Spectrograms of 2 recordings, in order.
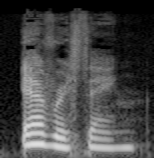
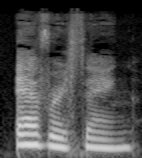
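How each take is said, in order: Both takes have the same delivery.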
